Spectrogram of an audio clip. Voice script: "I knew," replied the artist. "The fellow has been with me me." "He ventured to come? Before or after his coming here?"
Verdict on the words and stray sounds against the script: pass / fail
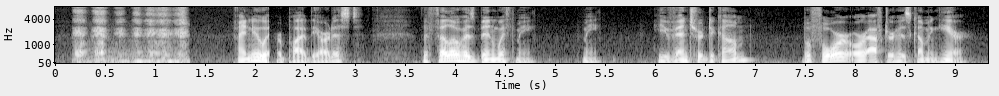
fail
